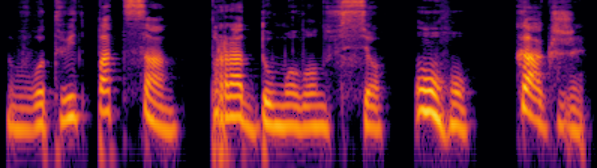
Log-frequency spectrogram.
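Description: A woman voicing a gruff older father, a stern but amused tough boss who needles, in a story reading. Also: low-pitched, expressive, slow pace, dry recording, studio quality, heavily acted. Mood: mock indignation.

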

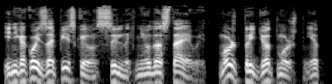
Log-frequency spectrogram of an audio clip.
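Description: Guy doing a wry gruff sick exile from an audiobook, deep voice, chatty and animated, dry close recording. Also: moderate pace, dry recording. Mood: aggrieved, wry. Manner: animated, colloquial storytelling. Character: gruff, wry, ailing male ex-camp exile patient.

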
